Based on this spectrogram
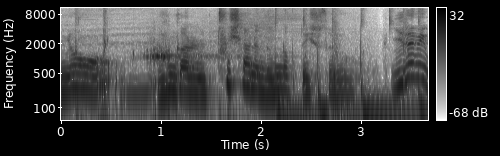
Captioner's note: sees through people sound effect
